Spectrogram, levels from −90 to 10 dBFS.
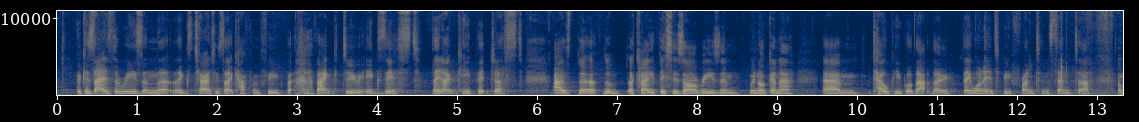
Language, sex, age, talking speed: English, female, 10-29, 205 wpm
